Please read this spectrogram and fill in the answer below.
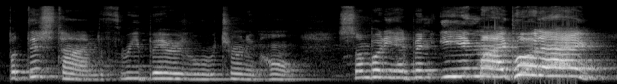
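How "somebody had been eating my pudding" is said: great big, loud, booming storybook voice. Narrator reading the three bears story as the bears return home: Papa Bear voice. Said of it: "said Papa Bear in his great big voice".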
